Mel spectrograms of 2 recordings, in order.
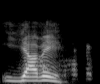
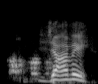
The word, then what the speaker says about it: Yahvé: O sea que siempre que leas esas 4 consonantes, vos tenés que pronunciar Yahvé. ¿Sí? Yahvé. Bien. No con T final. Yahvé.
